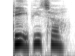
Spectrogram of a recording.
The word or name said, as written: debitor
